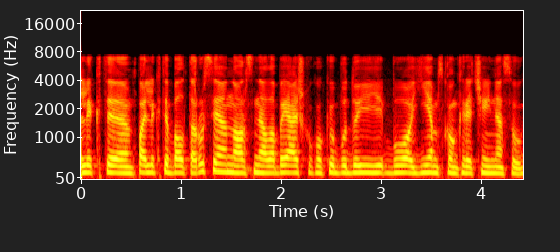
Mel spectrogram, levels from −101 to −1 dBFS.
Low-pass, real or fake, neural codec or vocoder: 7.2 kHz; real; none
